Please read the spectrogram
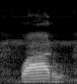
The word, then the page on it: waru: Serewen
